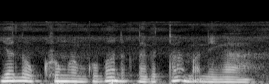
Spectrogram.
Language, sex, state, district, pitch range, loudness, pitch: Garo, male, Meghalaya, South Garo Hills, 120-155 Hz, -14 LUFS, 135 Hz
